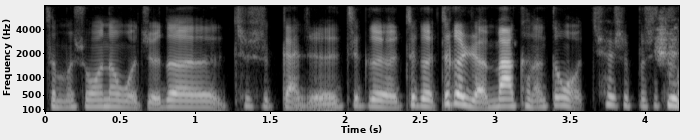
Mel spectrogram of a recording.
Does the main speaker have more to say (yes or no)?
no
